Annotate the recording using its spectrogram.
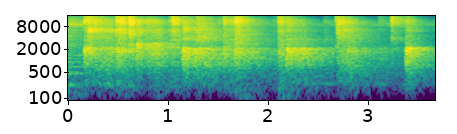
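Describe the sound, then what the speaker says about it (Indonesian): Short bursts of hand clapping from a classroom audience after a group presentation, coming in several distinct waves that start sharply and fade, fairly close and loud. "Oke, tepuk tangan dulu"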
